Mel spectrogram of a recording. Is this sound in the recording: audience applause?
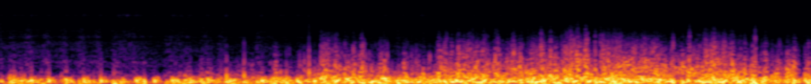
no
